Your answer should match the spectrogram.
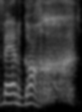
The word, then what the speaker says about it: Van Gogh: is astronaut barrel and Van Gogh that's what I call it doesn't say Van Gogh but you know you have that Dutch um gutter old thing when you say his name so astronaut barrel and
